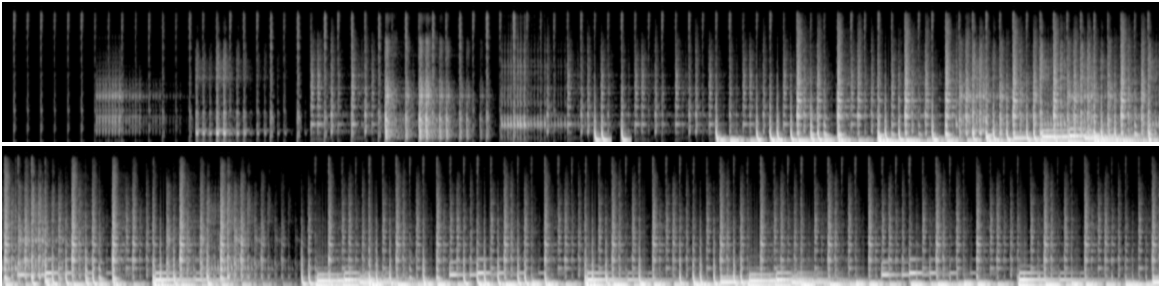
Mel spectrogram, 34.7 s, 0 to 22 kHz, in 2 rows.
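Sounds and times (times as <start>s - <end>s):
synthesizer lead beat performance: 10.7s - 34.7s.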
